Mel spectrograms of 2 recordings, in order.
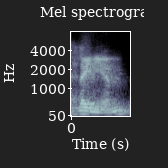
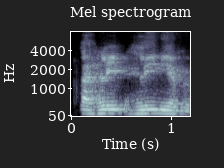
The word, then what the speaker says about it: Helenium: so this is um a hellenium wall trout wall um which i've known before lots of times my pronunciation was completely wrong trumps if you okay helenium and voltron allen just says it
